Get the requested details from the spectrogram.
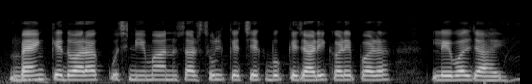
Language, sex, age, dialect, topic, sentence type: Magahi, male, 18-24, Western, banking, statement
